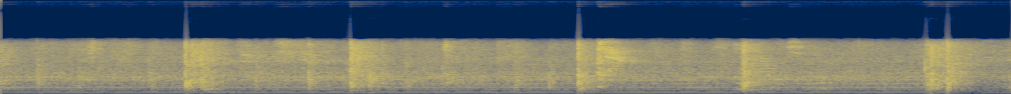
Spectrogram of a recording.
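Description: A handful of sharp knocks and thumps, about five, spaced a second and a half to two seconds apart with a quick double one near the end, over a steady electrical hum.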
